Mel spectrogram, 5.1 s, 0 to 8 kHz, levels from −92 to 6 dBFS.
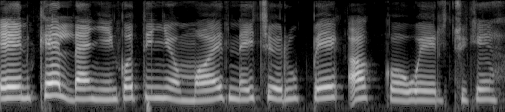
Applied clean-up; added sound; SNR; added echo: none; none; none; none.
